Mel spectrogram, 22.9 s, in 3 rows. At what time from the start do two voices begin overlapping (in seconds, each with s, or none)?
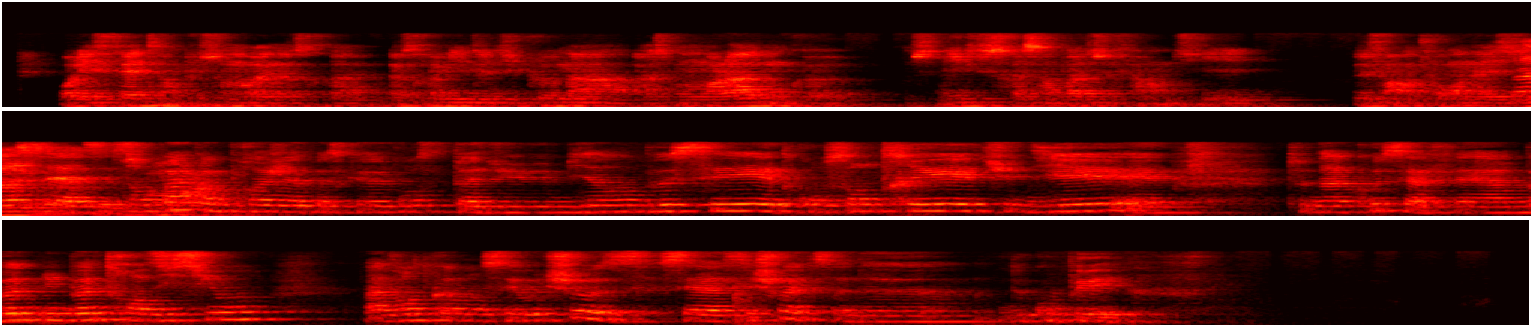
7.5 s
